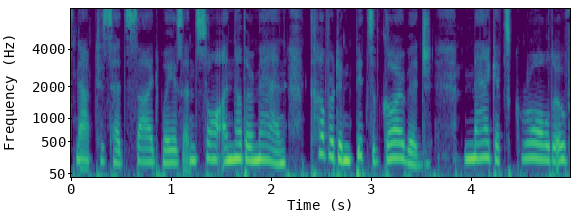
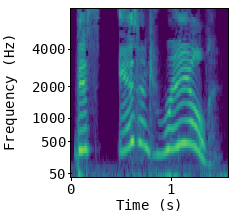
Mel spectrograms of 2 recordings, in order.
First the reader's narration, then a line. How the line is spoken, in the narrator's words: shouted Roy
